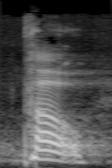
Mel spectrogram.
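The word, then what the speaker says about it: פה: And here we have a dot above, so what's this going to say? Po. And the hey is silent.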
